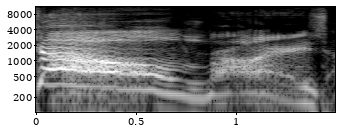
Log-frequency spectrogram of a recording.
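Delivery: high, very loud sports holler; mock touchdown shout. Podcaster riffing on offense and defense, shouting in triumph. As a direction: holler it like a playful touchdown call.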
